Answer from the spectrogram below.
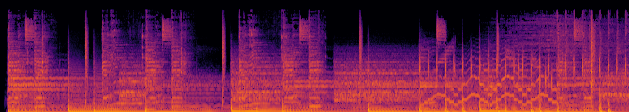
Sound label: No Synth Lead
